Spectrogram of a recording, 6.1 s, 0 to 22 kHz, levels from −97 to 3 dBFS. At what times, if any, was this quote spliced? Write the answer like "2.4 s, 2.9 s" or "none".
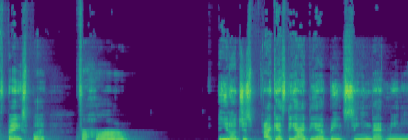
none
